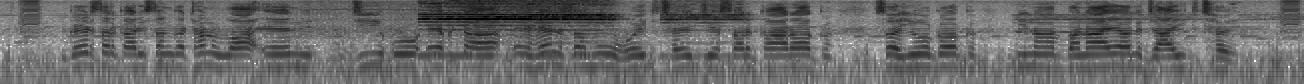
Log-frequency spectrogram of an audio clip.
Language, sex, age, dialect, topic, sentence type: Maithili, male, 25-30, Bajjika, banking, statement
